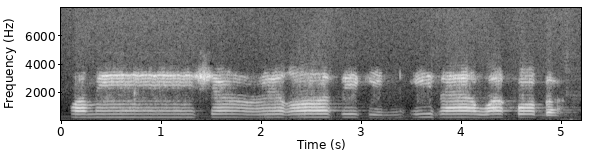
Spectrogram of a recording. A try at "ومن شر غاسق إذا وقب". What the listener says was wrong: ومن شر غاسق. If the qaf, you can pronounce it more clearly, please.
